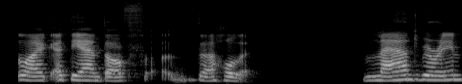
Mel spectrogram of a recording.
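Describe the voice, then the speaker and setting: A woman with a German accent at a fairly slow pace, in a very clean recording with a silent background. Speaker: book YouTuber. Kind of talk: casual book review, unscripted. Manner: halting, stumbles over words.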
